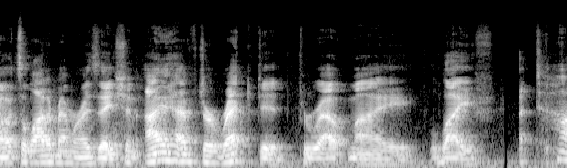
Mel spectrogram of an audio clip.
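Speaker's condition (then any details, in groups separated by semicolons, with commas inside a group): No condition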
